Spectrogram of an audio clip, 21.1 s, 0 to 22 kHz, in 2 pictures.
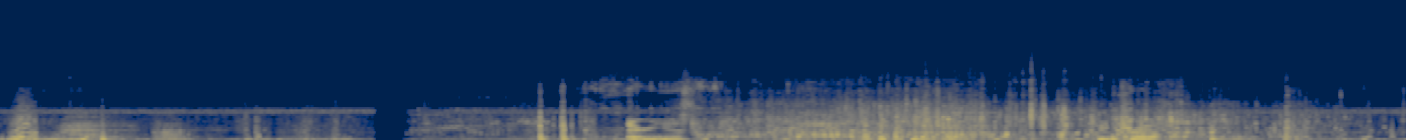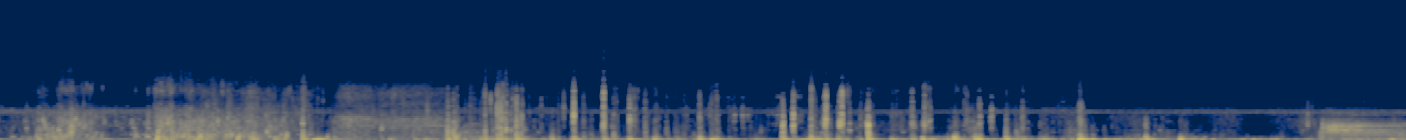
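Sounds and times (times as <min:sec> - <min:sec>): water splashing against kayak hull: 0:04.8 - 0:15.0
fish thrashing at the surface: 0:04.9 - 0:13.5.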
